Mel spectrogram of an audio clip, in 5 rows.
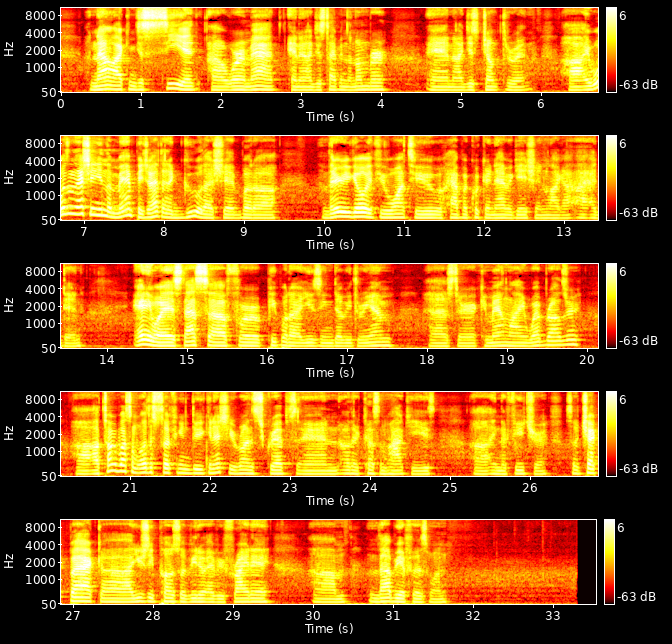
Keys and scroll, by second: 0.5 q, 32.5 ctrl+a, 32.9 1.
